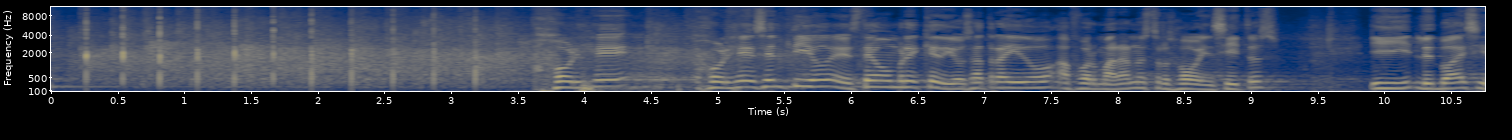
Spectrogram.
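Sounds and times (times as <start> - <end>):
audience applause: 0.0 - 6.2
speech: 3.8 - 9.3, 9.9 - 10.7.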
